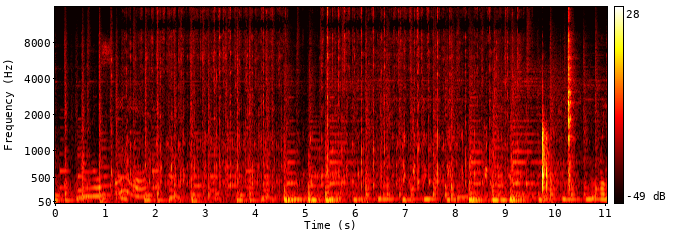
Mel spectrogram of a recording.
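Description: Breakfast batter is mixed in a bowl at home, with rhythmic clinking and scraping of a utensil against the bowl, close and fairly quiet, joined by a few sharper knocks near the end.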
